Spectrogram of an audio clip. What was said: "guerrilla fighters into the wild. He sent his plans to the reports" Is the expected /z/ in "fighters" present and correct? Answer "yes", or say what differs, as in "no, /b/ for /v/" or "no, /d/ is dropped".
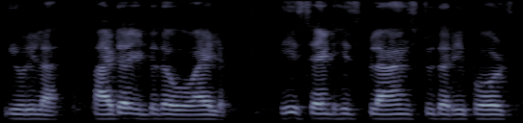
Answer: no, /z/ is dropped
